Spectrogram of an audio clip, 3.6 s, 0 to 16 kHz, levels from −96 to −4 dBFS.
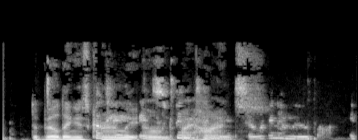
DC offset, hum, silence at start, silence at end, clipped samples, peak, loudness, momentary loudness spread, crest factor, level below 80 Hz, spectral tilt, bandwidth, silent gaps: under 0.1%; none; 0.05 s; 0 s; under 0.1%; -2 dBFS; -18 LUFS; 11 LU; 16 dB; -30 dBFS; -5.5 dB/octave; 11.5 kHz; none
